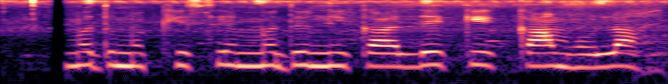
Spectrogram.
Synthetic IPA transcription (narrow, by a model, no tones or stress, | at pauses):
mɐd̪ʱməkʰːisemɐd̪ʱnɪkaːlekikaːmɦoːlaɦ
